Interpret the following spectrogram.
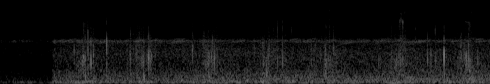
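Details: Spring peepers (Pseudacris crucifer) at a lakeside campsite on Gun Lake, Haliburton Highlands, in the evening form a steady chorus, a continuous high, shrill ringing, while footsteps crunch loudly in the foreground.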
